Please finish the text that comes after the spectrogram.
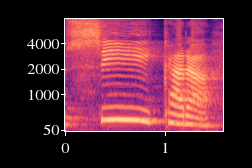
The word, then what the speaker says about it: xícara: Então ela vai perceber que tem a acentuação, tem o acento agudo. Por quê? Porque na pronúncia ela já percebeu que ela abriu um pouco mais a boquinha, porque é uma vogal aberta, né?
